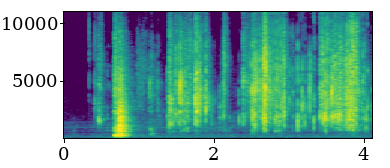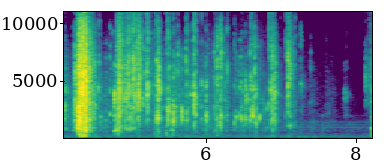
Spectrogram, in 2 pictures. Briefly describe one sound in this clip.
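Foil wrapping crinkles and tears as it is opened.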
